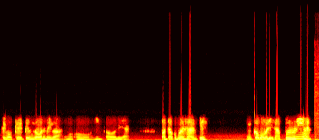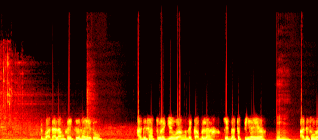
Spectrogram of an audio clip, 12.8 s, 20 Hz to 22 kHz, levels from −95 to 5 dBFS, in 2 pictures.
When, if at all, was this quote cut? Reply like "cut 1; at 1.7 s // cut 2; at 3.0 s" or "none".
cut 1; at 10.7 s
